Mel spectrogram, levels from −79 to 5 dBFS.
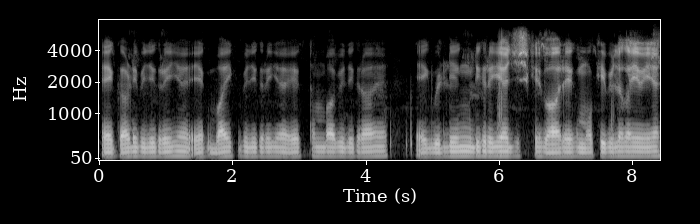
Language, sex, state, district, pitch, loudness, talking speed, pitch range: Hindi, male, Rajasthan, Bikaner, 95 Hz, -18 LUFS, 220 wpm, 90-95 Hz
